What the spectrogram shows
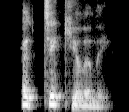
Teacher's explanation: be careful with this first A because we have a schwa sound here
